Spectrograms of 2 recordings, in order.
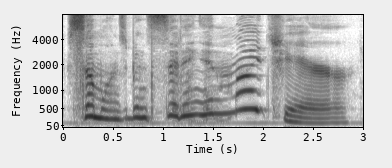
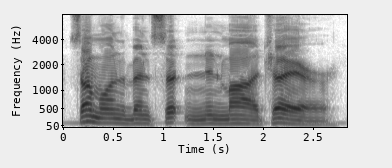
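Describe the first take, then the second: First: It is said in a medium-sized voice. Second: It is said in a very big voice. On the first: "said in her mid-sized voice" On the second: "said in his great big voice"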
